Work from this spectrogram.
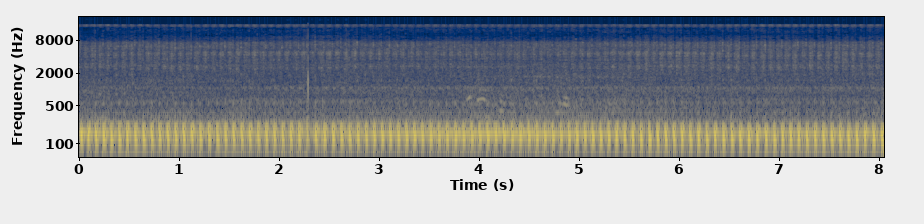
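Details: Motorcycle with hard cold starts, abnormal throttle and unstable idle, after repairing an intake air leak: steady, even thumping at about four beats a second with no stumbling, hunting or dying out; normal idle restored.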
